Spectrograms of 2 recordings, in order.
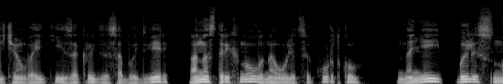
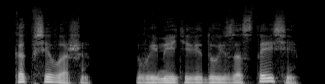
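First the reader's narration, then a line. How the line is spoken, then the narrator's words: Sighing. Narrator (Russian): Рэйчел вздохнула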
